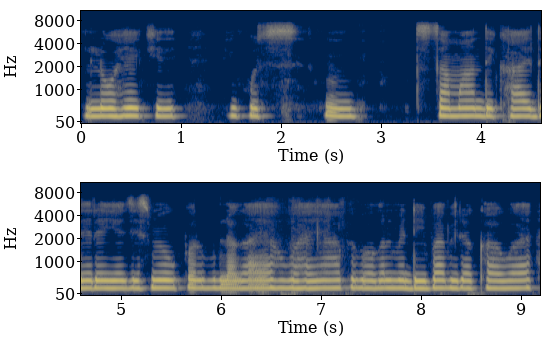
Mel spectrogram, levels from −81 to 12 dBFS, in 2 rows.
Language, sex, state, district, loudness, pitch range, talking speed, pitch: Hindi, female, Jharkhand, Palamu, -15 LUFS, 220-225 Hz, 145 wpm, 225 Hz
